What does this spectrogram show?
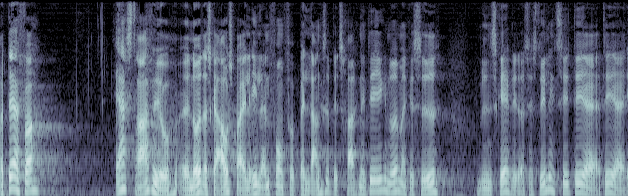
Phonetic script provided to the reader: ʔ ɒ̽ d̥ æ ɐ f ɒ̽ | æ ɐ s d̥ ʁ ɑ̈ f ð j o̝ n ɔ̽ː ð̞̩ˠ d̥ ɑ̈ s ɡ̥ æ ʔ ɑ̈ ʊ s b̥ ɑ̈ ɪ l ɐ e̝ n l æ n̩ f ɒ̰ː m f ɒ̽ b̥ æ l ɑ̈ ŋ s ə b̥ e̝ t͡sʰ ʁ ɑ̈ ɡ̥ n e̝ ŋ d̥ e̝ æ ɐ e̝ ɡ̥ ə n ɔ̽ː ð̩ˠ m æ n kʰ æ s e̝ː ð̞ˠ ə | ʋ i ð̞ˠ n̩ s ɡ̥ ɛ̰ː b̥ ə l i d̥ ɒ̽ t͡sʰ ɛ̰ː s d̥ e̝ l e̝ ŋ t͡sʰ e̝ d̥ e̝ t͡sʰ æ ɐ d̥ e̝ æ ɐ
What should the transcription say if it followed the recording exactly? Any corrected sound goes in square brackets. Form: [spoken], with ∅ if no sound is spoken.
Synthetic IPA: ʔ ɒ̽ d̥ æ ɐ f ɒ̽ | æ ɐ s d̥ ʁ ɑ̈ f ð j o̝ n ɔ̽ː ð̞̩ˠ d̥ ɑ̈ s ɡ̥ æ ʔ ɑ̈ ʊ s b̥ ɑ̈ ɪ l [ə] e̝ n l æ n̩ f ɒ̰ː m f ɒ̽ b̥ æ l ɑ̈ ŋ s ə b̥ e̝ t͡sʰ ʁ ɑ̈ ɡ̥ n e̝ ŋ d̥ e̝ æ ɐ e̝ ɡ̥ ə n ɔ̽ː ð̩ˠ m æ n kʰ æ s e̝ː ð̞ˠ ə | ʋ i ð̞ˠ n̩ s ɡ̥ ɛ̰ː b̥ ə l i d̥ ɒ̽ t͡sʰ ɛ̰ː s d̥ e̝ l e̝ ŋ t͡sʰ e̝ d̥ e̝ [∅] æ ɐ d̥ e̝ æ ɐ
